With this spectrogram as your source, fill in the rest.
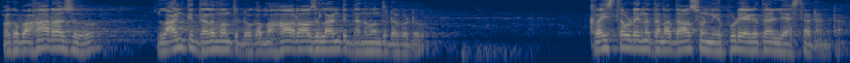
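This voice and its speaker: A man preaching a sermon, impassioned, climbing to emotional peaks and then dropping to a soft voice. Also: mid-range voice, normal speed, pauses often. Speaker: pastor. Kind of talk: Telugu sermon with told stories. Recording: long hall reverb.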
